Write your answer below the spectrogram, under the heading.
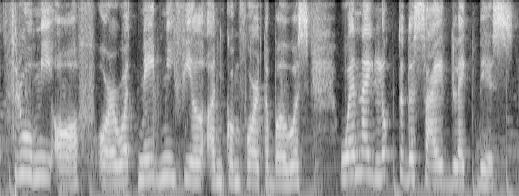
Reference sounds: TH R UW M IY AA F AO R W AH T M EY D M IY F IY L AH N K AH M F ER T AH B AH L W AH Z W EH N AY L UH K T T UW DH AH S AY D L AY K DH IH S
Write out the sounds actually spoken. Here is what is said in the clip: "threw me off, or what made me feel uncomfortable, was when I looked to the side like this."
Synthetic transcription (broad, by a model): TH R UW M IY AA F AO R W AH T M EY D M IY F IY L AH N K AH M F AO T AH B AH L W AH S W EH N AY L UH K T T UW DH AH S AY D L AY K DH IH S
